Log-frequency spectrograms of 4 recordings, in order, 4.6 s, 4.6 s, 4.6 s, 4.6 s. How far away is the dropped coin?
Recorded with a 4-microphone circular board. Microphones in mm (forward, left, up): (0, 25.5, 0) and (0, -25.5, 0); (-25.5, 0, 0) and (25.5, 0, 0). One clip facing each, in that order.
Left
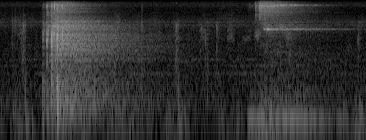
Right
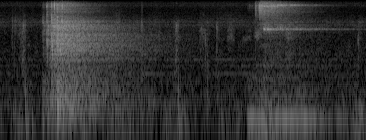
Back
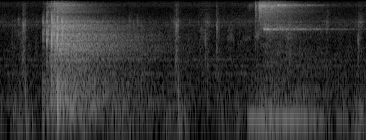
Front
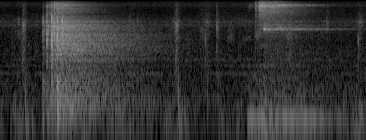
About 1.5 m.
